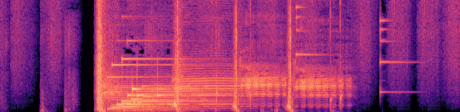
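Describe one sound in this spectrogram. A pig squeals sharply.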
